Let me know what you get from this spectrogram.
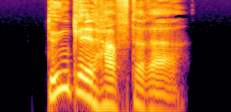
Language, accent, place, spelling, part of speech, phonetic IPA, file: German, Germany, Berlin, dünkelhafterer, adjective, [ˈdʏŋkl̩haftəʁɐ], De-dünkelhafterer.ogg
- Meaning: inflection of dünkelhaft: 1. strong/mixed nominative masculine singular comparative degree 2. strong genitive/dative feminine singular comparative degree 3. strong genitive plural comparative degree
